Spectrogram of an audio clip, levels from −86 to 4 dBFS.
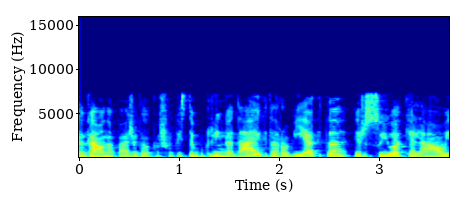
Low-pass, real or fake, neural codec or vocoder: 7.2 kHz; fake; codec, 16 kHz, 16 kbps, FreqCodec, larger model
